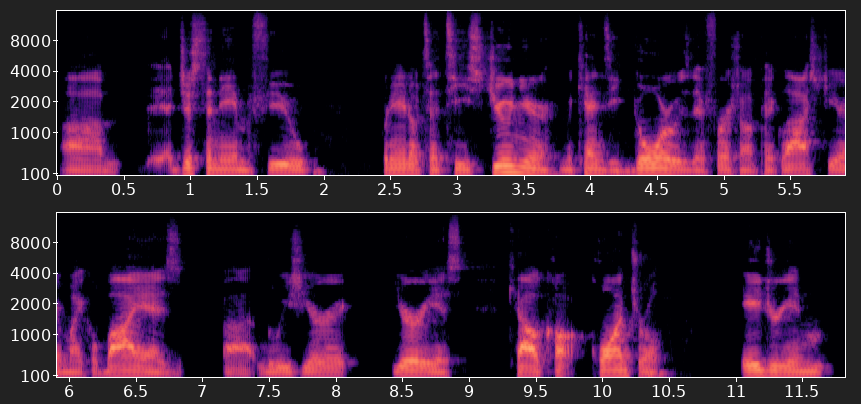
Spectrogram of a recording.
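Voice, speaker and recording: A man with a Boston accent co-hosting a casual sports podcast, opinionated and full of restarts, with a voice going hoarse. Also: low voice, steady tone, a little slow, a little mellow. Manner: opinionated, many restarts and fillers. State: losing his voice. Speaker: podcast co-host.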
